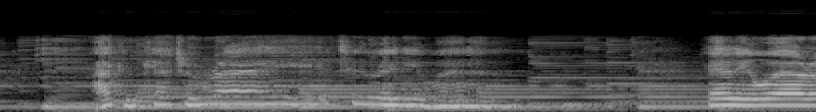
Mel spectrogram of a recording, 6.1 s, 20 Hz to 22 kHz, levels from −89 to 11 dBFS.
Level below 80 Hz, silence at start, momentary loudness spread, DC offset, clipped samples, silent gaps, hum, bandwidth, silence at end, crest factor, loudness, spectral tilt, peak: -58 dBFS; 0 s; 17 LU; under 0.1%; under 0.1%; none; none; 7.2 kHz; 0 s; 14 dB; -23 LUFS; -5.5 dB/octave; -8 dBFS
